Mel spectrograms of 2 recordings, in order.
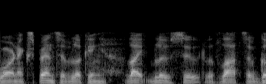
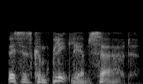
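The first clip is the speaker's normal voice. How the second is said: high-pitched affronted protest; indignant; 6 semitones higher than usual. Acted. Suspect protesting the detective's search, indignant. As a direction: dismiss it with indignation.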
